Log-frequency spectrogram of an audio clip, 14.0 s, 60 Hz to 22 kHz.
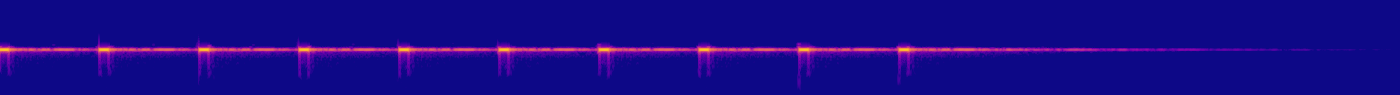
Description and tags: Made this sound a while ago but I must have generated a "sine" wave and just pasted the same thing at the beginning of 10 consecutive seconds. And then I applied some reverb to the final thing.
